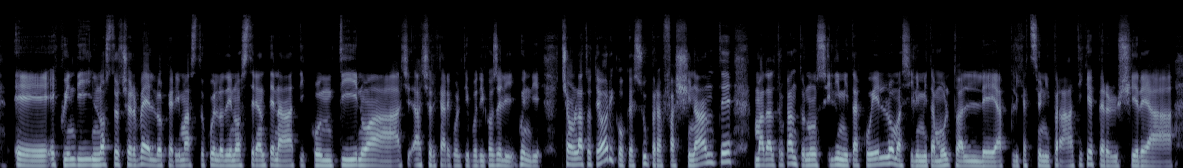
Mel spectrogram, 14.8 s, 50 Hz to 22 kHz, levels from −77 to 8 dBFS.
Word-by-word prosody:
ehm, 115 -3 +3
e 135 - 0
quindi 130 0 +1
il 130 - +2
nostro 140 +2 +1
cervello, 125 -2 +2
che 120 +1 -3
è - - -3
rimasto 125 +1 -3
quello 125 -2 +1
dei 120 0 +2
nostri 120 +2 +1
antenati, 120 -1 -1
continua 125 -1 +1
a 115 - -1
ce 115 - -8
a 130 0 -2
cercare 125 -1 -3
quel 120 -1 -7
tipo 120 0 -6
di 115 0 -2
cose 125 +2 0
lì. 110 -2 -2
Quindi 115 -6 -2 0.2
c'è 145 - +2
un 140 - +3
lato 145 0 +1
teorico 245 - +1
che 120 - -3
è - - -6
super 130 -1 -2
affascinante, 135 - +1 0.3
ma 130 0 +2
d'altro 130 0 -1
canto 155 -4 -1
non 130 +1 +3
si 125 0 -3
limita 125 -2 +2
a - - -6
quello, 140 +6 +2
ma 125 - +2
si 120 -1 -6
limita 115 0 +1
molto 120 +2 0
alle 110 -1 +2
applicazioni 110 +1 -3
pratiche 115 +8 -3
per 120 -4 -1
riuscire 110 +1 0
a 105 0 -1
125 Hz, 205 wpm, -23 LUFS, 115-130 Hz, 0.3 s, ehm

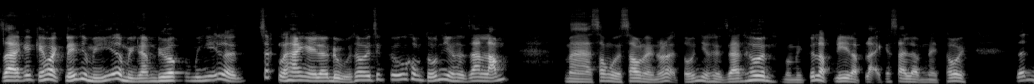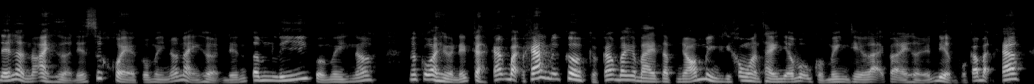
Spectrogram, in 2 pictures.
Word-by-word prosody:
ra 180 +1 +9
cái 215 +3 -1
kế 195 -1 +1
hoạch 230 -5 +5
đấy 190 +4 +6
thì 250 - +2
mình 155 -7 0
nghĩ 195 - -1
là 250 +1 +5
mình 150 -4 -1
làm 145 +1 +1
được, 175 +2 +6 0.2
mình 170 +1 -4
nghĩ 195 +2 -2
là 230 - +2 0.2
chắc 315 -10 -7
là 170 - +4
2 195 +1 +7
ngày 160 -2 +3
là 160 0 +5
đủ 150 -7 0
thôi 200 0 +2
chứ 235 - -8
cũng 225 +2 0
không 240 -6 -3
tốn 180 +5 -1
nhiều 205 -8 0
thời 150 -2 -2
gian 170 +2 +2
lắm. 155 +9 +4 0.6
Mà 125 -3 -1
xong 165 +1 -3
rồi 125 - -2
sau 150 +3 +2
này 115 - -2
nó - - -4
lại - - -2
tốn 135 +7 -5
nhiều 160 -6 -4
thời 125 -3 -6
gian 135 +3 +1
hơn 200 0 +4
mà 110 -1 -12
mình 105 0 -11
cứ 185 - -2
lặp 195 -6 +1
đi 150 0 0
lặp - - -2
lại - - -4
cái 130 - -14
sai 135 +1 -2
lầm 115 -4 -3
này 105 -2 -10
thôi. 155 0 0 0.5
Dẫn 185 +4 -4
đến 180 +4 +2
là 230 - +2
nó 145 +2 -7
ảnh 120 - +3
hưởng 115 - -8
đến 110 +3 -7
sức 285 - -7
khỏe - - 0
của 110 +2 -10
mình, 115 -1 -11
nó - - -6
ảnh 100 - -3
hưởng - - -5
đến 110 +9 -10
tâm 190 +1 0
lý 210 +11 -2
của - - -2
mình, 120 +3 -8
nó 185 +7 -3 0.4
nó 230 - -2
cũng 230 0 +1
ảnh 175 - +4
hưởng 120 -6 -3
đến 150 - -2
cả - - +1
các 240 +2 +1
bạn 235 - +3
khác 280 +4 +9
nữa 250 -2 -3
cơ, 235 -6 +6
kiểu - - -11
các 220 +2 +3
bai 210 -2 +1
bài 145 -4 +1
tập 135 0 -3
nhóm 130 - +1
mình 195 -11 -2
thì - - -8
không 180 +7 -3
hoàn 155 -5 -1
thành 125 +1 -1
nhiệm 130 +3 -2
vụ 140 -4 -4
của - - -10
mình 120 +1 -6
thì 120 - -6
lại 115 +2 -4
còn - - -2
ảnh - - -5
hưởng - - -7
đến - - -10
điểm - - 0
của - - -18
các 175 - +1
bạn 180 - -2
khác. 245 +4 +7
165 Hz, 320 wpm, -24 LUFS, 130-205 Hz, 0.6 s, ra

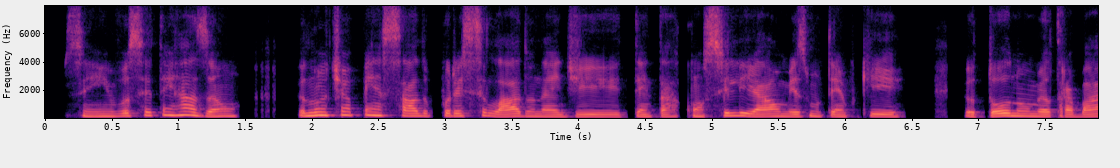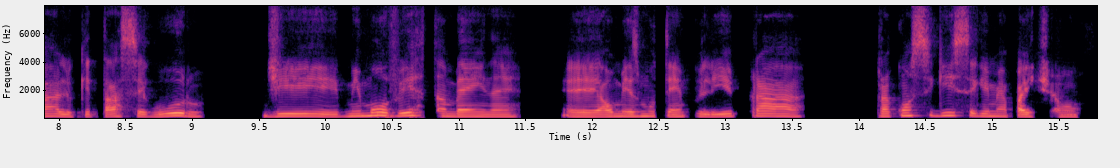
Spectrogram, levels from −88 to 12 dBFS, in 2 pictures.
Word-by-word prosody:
Sim, 165 -4 -4
você 180 +6 -1
tem 230 +2 0
razão. 180 -8 +2 0.5
Eu 185 - +1
não 225 +3 +6
tinha 235 +2 0
pensado 210 -6 +1
por 185 - -1
esse 180 +3 -2
lado, 160 -1 +2
né, 150 -2 -1
de 140 -2 -3
tentar 150 0 -3
conciliar 160 0 +1
ao 165 - 0
mesmo 155 +1 -2
tempo 150 -1 -3
que, 145 -2 -2 0.5
eu 145 - +1
estou 160 +6 +4
no 175 -2 +1
meu 155 -2 +2
trabalho, 150 +1 0
que 145 +3 -6
está 155 +1 0
seguro 155 +1 +2 0.5
de 165 -2 +1
me 170 +2 0
mover 205 +1 +4
também, 155 -2 +1
né, 150 0 -3 0.3
eh, 145 -1 +1
ao 140 +1 +3
mesmo 160 +1 0
tempo 155 +1 -2
ali 150 +2 0
pra 170 -3 +1 0.5
pra 160 - 0
conseguir 200 +3 0
seguir 180 -5 -1
minha 165 -1 -2
paixão. 145 -2 0
160 Hz, 165 wpm, -20 LUFS, 150-180 Hz, 0.5 s, não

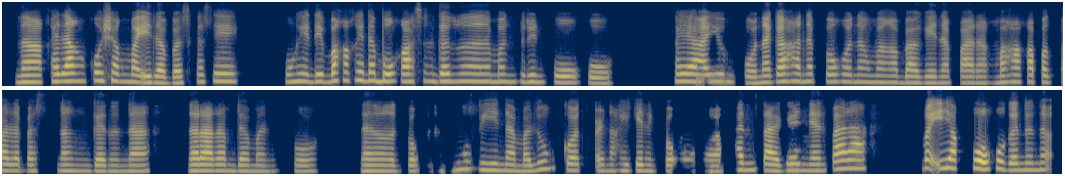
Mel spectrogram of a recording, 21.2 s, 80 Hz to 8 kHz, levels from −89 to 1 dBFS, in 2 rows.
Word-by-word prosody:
na 235 +1 +4
kailangan 265 +1 +5
ko 280 -1 +2
siyang 265 -2 +1
mailabas 215 -3 +3
kasi 260 +2 -2 0.5
kung 245 +1 -3
hindi 250 0 0
baka 280 +3 +3
kinabukasan 260 -2 +2
ganun 260 0 +2
na 255 -1 +1
naman 245 -1 -4
din 235 -1 -4
po 215 -1 -1
ako. 190 -1 -5 0.6
Kaya, 255 -1 +5
ayun 250 0 -3
po, 205 -1 -3
naghahanap 250 +3 +2
po 245 0 -2
ako 245 -1 -4
ng 235 -1 -5
mga 225 -1 -4
bagay 210 0 -1
na 210 - -3
parang 210 -1 -3
makakapagpalabas 220 -2 -2
ng 205 -1 -5
gano'n 195 -1 -3
na 200 - +1 0.5
nararamdaman 205 -2 +2 0.2
ko. 195 +1 -6 0.4
Nanonood 200 -1 -1
po 200 - -1
ako - - -63
ng 190 - -16
movie 240 -2 -3
na 210 -1 0
malungkot 220 +2 -2
or - - -2
nakikinig 210 0 -5
po 200 - -1
ako - - -27
ng - - -56
mga 190 0 -3
kanta, 240 -2 +2
ganiyan, 215 -1 -1
para 285 +2 +5 0.6
maiyak 295 0 +6
po 265 -3 +10
ako, 280 - +1
ganun, 235 0 0
na - - -3
230 Hz, 155 wpm, -23 LUFS, 210-255 Hz, 0.6 s, po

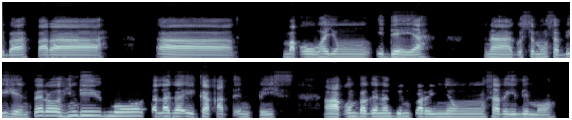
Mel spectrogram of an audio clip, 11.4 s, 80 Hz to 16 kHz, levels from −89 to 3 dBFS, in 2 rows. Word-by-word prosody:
ba? 125 0 0
Para, 130 0 +2 1.0
ah, 130 -4 +2 0.5
makuha 145 +1 0
yung 145 -1 -6
ideya 140 -2 0 0.6
na 140 -1 +2
gusto 135 +3 -7
mong 140 -2 -5
sabihin. 140 -1 -3
Pero 215 +4 +3
hindi 215 +2 -2
mo 200 0 0
talaga 180 -1 +3
ika-cut 165 -3 +1
and 140 -4 -8
paste, 140 +1 -9 0.3
ah, 155 -1 +7
kumbaga 170 0 +2
nandun 170 0 -2
pa 165 -2 +2
rin 155 0 -2
yung 155 0 -4
sarili 150 -2 0
mo, 125 0 -6
150 Hz, 130 wpm, -25 LUFS, 135-170 Hz, 1.0 s, ah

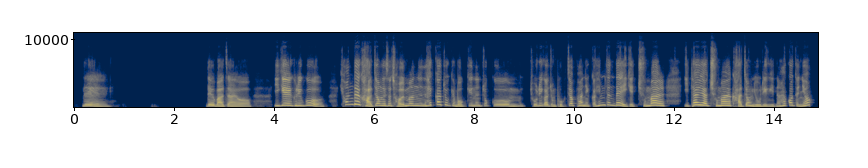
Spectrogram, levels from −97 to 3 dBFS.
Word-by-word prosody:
네. 190 -8 -3 1.9
네. 235 +2 +2
맞아요. 175 -3 -1 0.4
이게 305 +6 +4
그리고 260 - -1 0.3
현대 440 +2 +2
가정에서 280 - +2
젊은 250 +4 0
핵가족이 350 -1 -1
먹기는 225 +3 -4
쪼끔 235 - -5
조리가 235 +1 -2
좀 215 -1 -5
복잡하니까 220 +1 -2
힘든데 340 0 0
이게 205 +1 -6
주말 280 +7 +3 0.4
이탈리아 320 +8 +5
주말 275 +2 +2
가정 225 0 0
요리기는 200 +1 -3
하거든요. 295 +1 -1
240 Hz, 240 characters per minute, -24 LUFS, 205-295 Hz, 1.9 s, 이탈리아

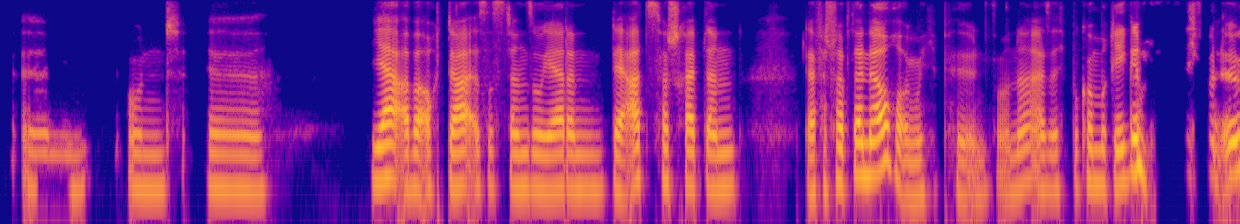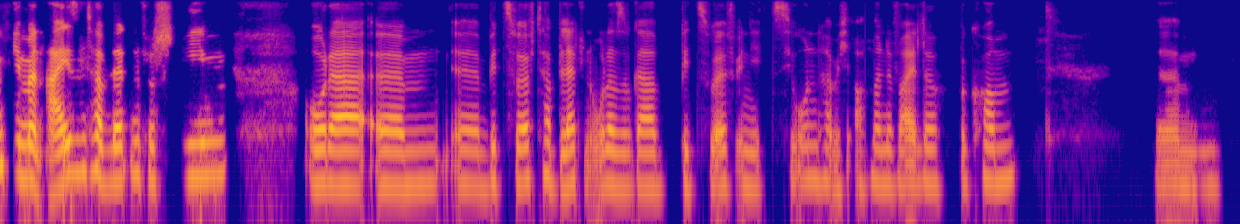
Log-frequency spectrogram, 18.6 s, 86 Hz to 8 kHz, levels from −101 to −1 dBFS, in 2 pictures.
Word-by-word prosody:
Ähm, 175 0 -10 0.3
und, 175 +1 -7 0.2
äh, 175 -1 -3 0.8
ja, 215 +2 +8
aber 180 0 +4
auch - - 0
da 185 0 +5
ist - - -4
es 185 - -4
dann 180 0 -1
so, 175 -1 0
ja, 175 +1 +4
dann 175 0 -4
der 170 - +3
Arzt 205 +1 +3
verschreibt 190 -2 +1
dann 180 +1 -1 0.5
der 165 - +4
verschreibt 195 +4 0
dann 225 0 +7
ja 230 - +9
auch - - -1
irgendwelche 155 +3 -2
Pillen, 155 0 -8
so - - -11
ne, 185 +3 -2
also 170 -3 -2
ich 175 -1 -10
bekomme 195 -2 -4
regelmäßig 240 +7 +1
von - - -6
irgendjemand 225 -3 +4
Eisentabletten 225 +2 +4
verschrieben 220 +3 -5 0.6
oder, 190 -1 +3
ähm, 190 +1 -4
äh, 190 -1 -7
B12-Tabletten 200 +1 -5
oder 190 0 -4
sogar 180 0 -5 0.2
B12-Injektionen 185 +2 -10
habe - - -10
ich - - -19
auch - - -16
mal 200 -2 -9
'ne 195 -1 -11
Weile 195 -1 -6
bekommen 205 +2 -9 1.1
ähm, 95 - -12
185 Hz, 160 wpm, -21 LUFS, 175-200 Hz, 1.1 s, ja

